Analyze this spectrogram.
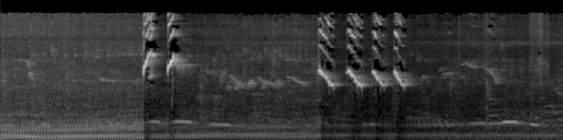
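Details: Greater green leafbird, 'ngunci kenari' material: two sharp rising whistles, then a burst of four more a few seconds later, with soft scattered chirps and a steady low rumble beneath.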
